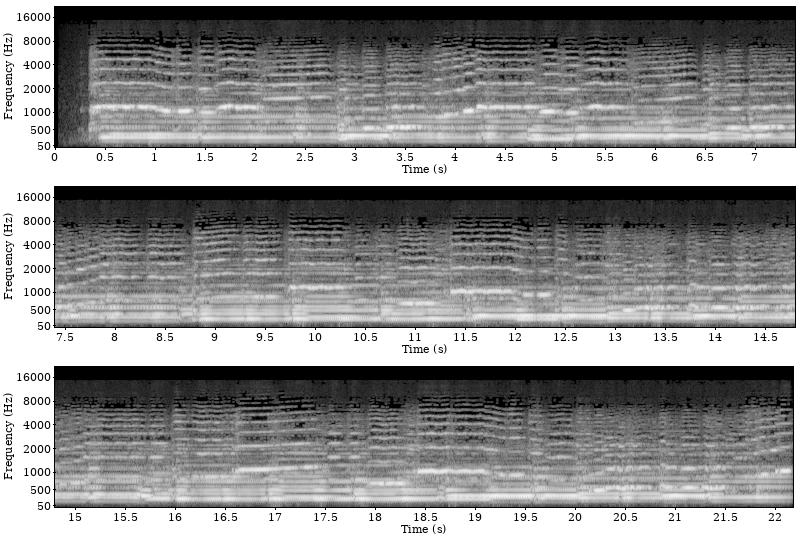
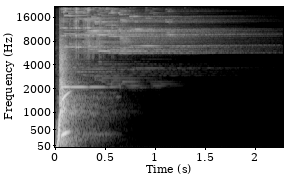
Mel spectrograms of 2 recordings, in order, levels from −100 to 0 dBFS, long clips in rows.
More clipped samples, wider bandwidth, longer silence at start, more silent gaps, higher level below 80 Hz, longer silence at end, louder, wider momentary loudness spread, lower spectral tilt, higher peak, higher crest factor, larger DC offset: neither; second, 7.4 kHz vs over 20 kHz; first, 0.35 s vs 0 s; neither; second, -62 dBFS vs -50 dBFS; second, 0 s vs 0.95 s; first, -12 LUFS vs -21 LUFS; second, 5 LU vs 22 LU; first, -5 dB/octave vs -2.5 dB/octave; about the same, 0 dBFS vs 0 dBFS; second, 12 dB vs 22 dB; neither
